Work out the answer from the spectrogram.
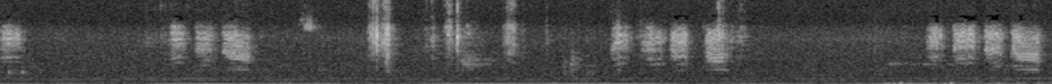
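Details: Raspy fledgling-style begging from an adult female black-capped chickadee, which the male feeds before nesting season; rapid series of rough, hissing bursts in runs of three to five, over a steady low drone.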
